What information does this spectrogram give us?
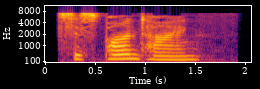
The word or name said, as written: cispontine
